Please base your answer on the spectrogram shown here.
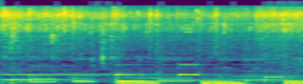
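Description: Loud, continuous sizzle of about twenty small crushed garlic cloves and spices frying in hot oil for a Kerala chicken curry, with faint stirring scrapes underneath.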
